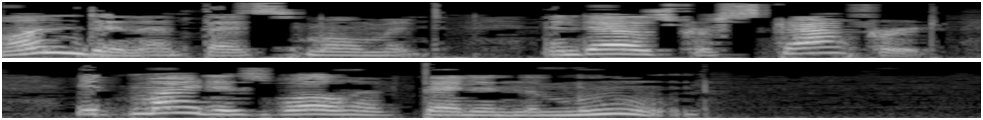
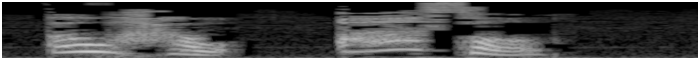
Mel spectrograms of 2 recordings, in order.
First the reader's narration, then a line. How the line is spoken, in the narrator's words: gasped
